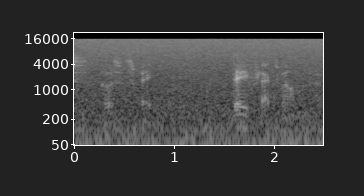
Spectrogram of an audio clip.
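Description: Quiet speech in short fragments, a stronger syllable near the end, over a steady background hiss.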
